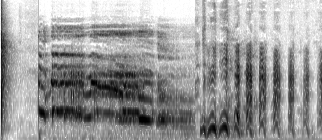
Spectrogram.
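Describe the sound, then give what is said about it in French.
A rooster lets out one long, loud, drawn-out crow, then breaks into a quick run of rhythmic clucks. No voices are heard. “La première déduction qui s'impose, malgré une espérance fugitive déléguée par un cocorico de stricte politesse”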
